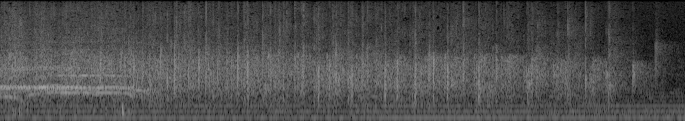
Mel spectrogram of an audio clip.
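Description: Audience applause welcoming a pastor at a church service: dense, steady clapping from a crowd that holds strong, then gradually thins and fades toward the end.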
